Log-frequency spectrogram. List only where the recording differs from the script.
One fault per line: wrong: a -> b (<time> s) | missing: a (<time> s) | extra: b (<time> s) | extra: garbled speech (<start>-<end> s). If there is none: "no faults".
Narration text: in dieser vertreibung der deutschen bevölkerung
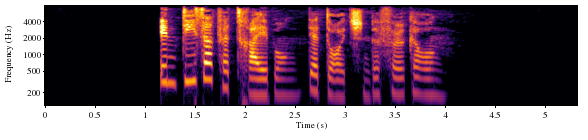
no faults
